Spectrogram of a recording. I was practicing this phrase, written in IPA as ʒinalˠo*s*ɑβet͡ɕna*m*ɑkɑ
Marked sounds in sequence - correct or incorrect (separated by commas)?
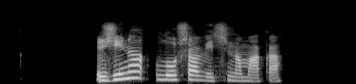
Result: incorrect, correct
